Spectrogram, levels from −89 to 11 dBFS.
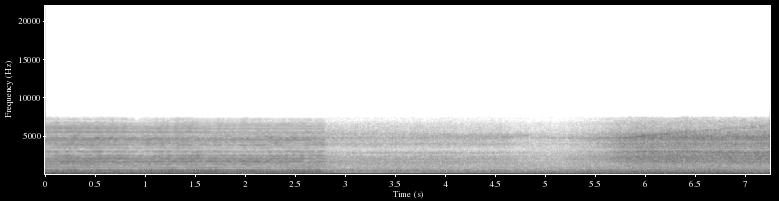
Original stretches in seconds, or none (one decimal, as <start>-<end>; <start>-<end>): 2.8-7.3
